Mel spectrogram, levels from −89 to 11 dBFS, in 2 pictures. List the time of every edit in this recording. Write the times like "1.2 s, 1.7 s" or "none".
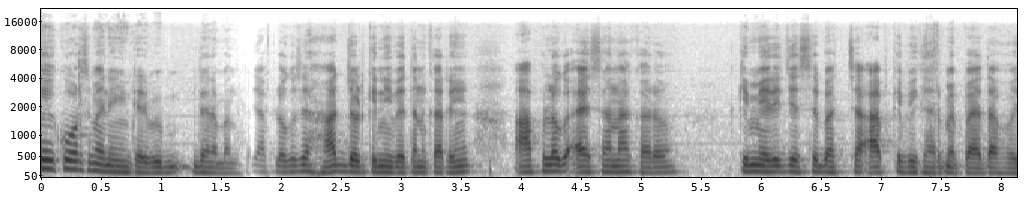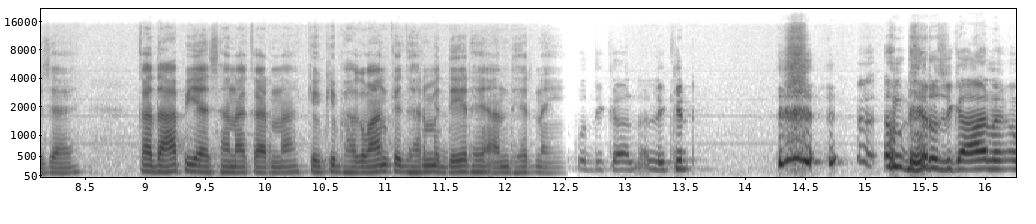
1.8 s, 12.7 s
